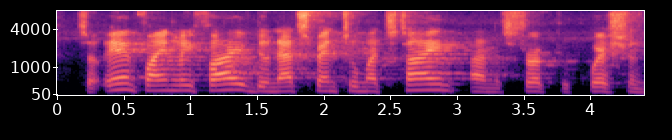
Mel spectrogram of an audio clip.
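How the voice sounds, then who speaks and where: At a fairly slow pace, a man talks in a Spanish accent. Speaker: English teacher. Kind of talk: tutorial. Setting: live stream. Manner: halting.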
